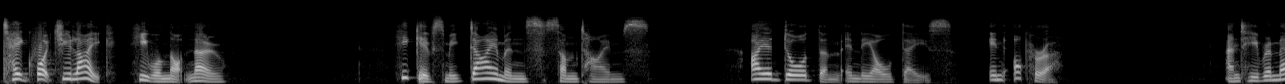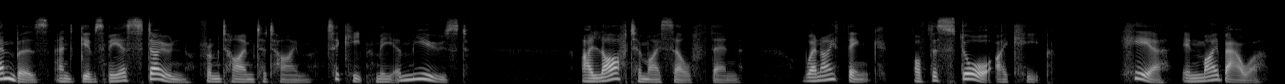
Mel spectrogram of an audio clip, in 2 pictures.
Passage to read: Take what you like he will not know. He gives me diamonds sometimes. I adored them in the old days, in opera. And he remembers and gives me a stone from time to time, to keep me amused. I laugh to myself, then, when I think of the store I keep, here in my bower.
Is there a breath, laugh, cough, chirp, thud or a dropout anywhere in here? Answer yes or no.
no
